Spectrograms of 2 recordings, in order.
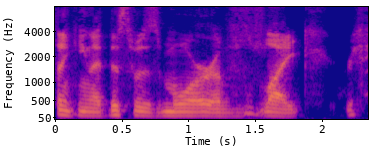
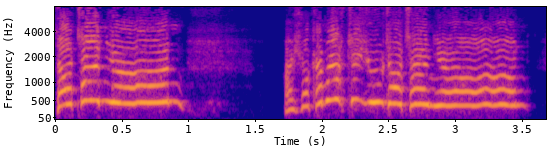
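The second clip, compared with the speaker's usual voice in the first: very high, very loud, shrill belted falsetto; 11 dB louder than usual. Recapping a fight scene, quoting the character Gerard: Gerard's falsetto voice. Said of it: "he has the most falsetto-y voice".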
